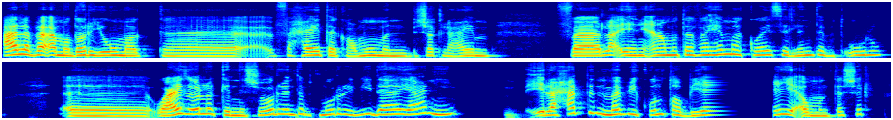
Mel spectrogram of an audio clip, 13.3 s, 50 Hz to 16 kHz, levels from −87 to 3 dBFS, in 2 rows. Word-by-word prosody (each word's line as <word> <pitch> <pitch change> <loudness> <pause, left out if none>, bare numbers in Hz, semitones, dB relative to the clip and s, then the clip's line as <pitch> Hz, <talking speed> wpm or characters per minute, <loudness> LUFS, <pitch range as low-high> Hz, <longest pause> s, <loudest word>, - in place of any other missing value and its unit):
على 290 +1 +8
بقى 250 -1 +6
مدار 230 +2 +3
يومك، 220 -3 +1 0.9
في 205 +2 -15
حياتك 225 -3 -1
عمومًا 200 0 0
بشكل 210 +2 -8
عام. 200 +2 -2 0.5
فلأ، 215 +3 +2
يعني 220 -2 0
أنا 235 - +1
مُتفهّمة 255 +4 +2
كويس 260 0 -3
اللي 215 -3 -2
أنت 245 +2 -1
بتقوله، 245 +5 -4 0.5
آآ 190 -1 0
وعايزة 220 +10 +6
أقول 315 - +4
لك 325 -6 -4
إن 225 -2 +3
الشعور 245 +7 -1
اللي 310 0 -1
أنت 295 +2 -1
بتمُر 275 +2 -3
بيه 300 +5 -4
ده 290 +2 +1
يعني 310 0 0 0.6
إلى 245 +1 +5
حدٍ 345 +7 0 0.2
ما 285 +2 +5
بيكون 295 -2 -2
طبيعي 255 -2 -3 0.4
أو 270 -7 +1
منتَشر 230 +9 -5
245 Hz, 160 wpm, -22 LUFS, 210-280 Hz, 0.9 s, على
